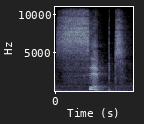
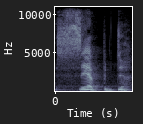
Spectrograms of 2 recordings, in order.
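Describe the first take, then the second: First: The ending is pronounced as a T sound. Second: The ending is pronounced as a D sound. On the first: The speaker calls it right. "So ed is pronounced as T" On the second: The speaker calls it wrong. "if I tried to pronounce this as sipped, doing the D sound after the P sound is extremely difficult"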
